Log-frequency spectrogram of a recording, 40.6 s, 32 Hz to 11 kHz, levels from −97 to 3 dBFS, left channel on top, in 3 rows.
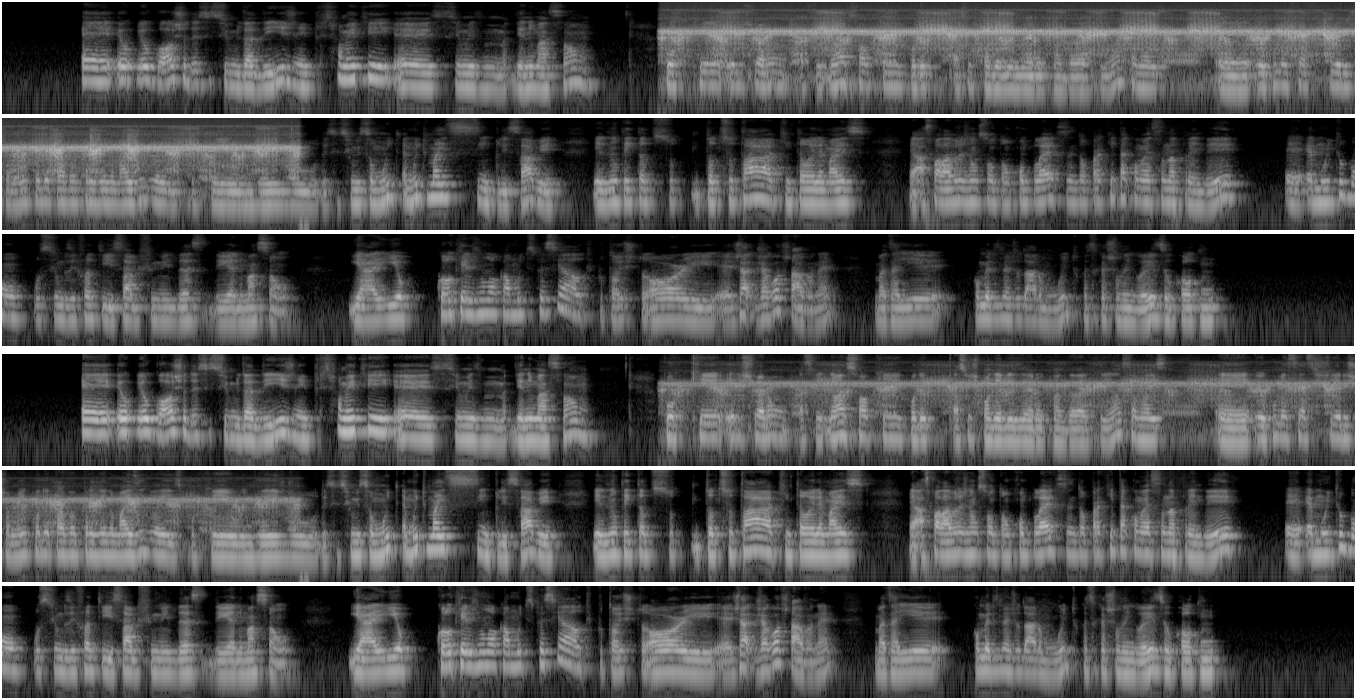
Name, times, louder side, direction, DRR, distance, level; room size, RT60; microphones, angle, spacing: voice 1, 0.8-5.9 6.6-11.6 12.1-19.1 19.4-22.1 22.6-25.9 26.4-30.0 30.5-35.4 35.8-36.5 36.8-39.2, right 4 dB, 85° right, 0.9 m, -36 dB
sound 1, 6.6-16.5, left 9 dB, 70° left, 0.7 m, -31 dB
9.5 x 6.7 x 2.7 m
head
